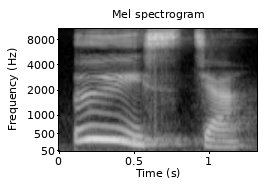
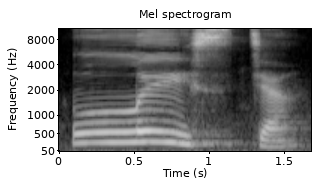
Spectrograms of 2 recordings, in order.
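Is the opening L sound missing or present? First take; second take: missing; present. First: The word starts without the L sound. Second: The word starts with the L sound. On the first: The speaker calls it wrong. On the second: The speaker calls it right.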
